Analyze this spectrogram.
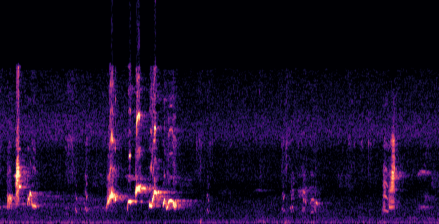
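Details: ['Red-whiskered bulbul, a recently caught bird, being trained for singing contests; a brief chirp, then a lively burst of liquid whistled notes sliding up and down, and later sparse quieter chips.']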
